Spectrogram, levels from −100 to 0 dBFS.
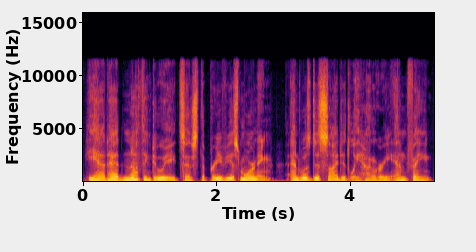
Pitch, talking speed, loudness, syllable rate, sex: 135 Hz, 180 wpm, -16 LUFS, 4.9 syllables/s, male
